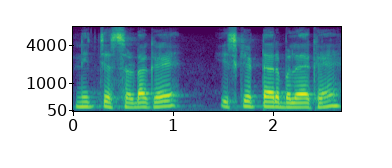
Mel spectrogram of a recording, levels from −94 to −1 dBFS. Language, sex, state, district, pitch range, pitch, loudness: Hindi, male, Uttar Pradesh, Shamli, 160-180 Hz, 170 Hz, -14 LUFS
